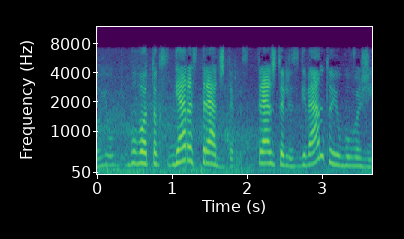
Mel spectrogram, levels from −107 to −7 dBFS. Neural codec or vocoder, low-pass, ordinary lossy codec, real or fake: none; 7.2 kHz; Opus, 64 kbps; real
